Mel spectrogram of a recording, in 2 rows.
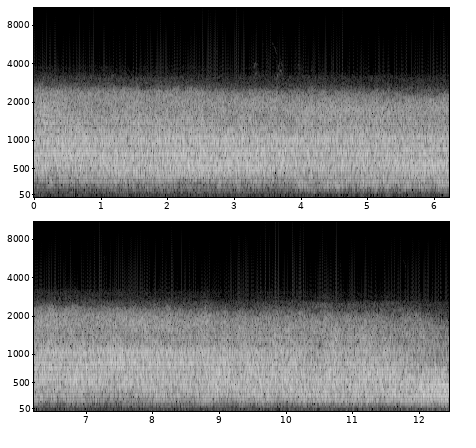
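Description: Airbus A321-231's twin IAE V2500 turbofan engines heard from the runway side as the airliner rolls out after landing: a loud, steady jet roar.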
